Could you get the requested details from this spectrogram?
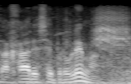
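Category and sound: bird, parrots squawking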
